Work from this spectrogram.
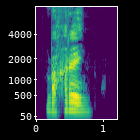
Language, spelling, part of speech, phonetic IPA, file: Russian, Бахрейн, proper noun, [bɐˈxrʲejn], Ru-Бахрейн.ogg
- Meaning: Bahrain (an archipelago, island, and country in West Asia in the Persian Gulf)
